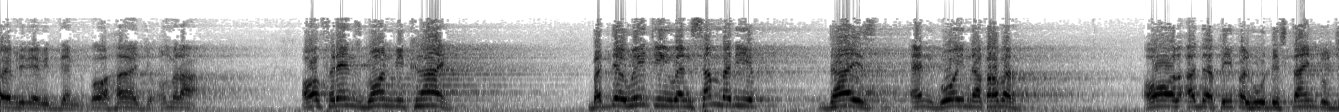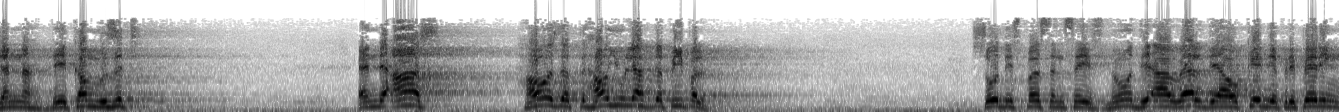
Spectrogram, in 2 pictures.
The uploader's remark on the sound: Jumuah lecture at Masjid e Quwwatul Islam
